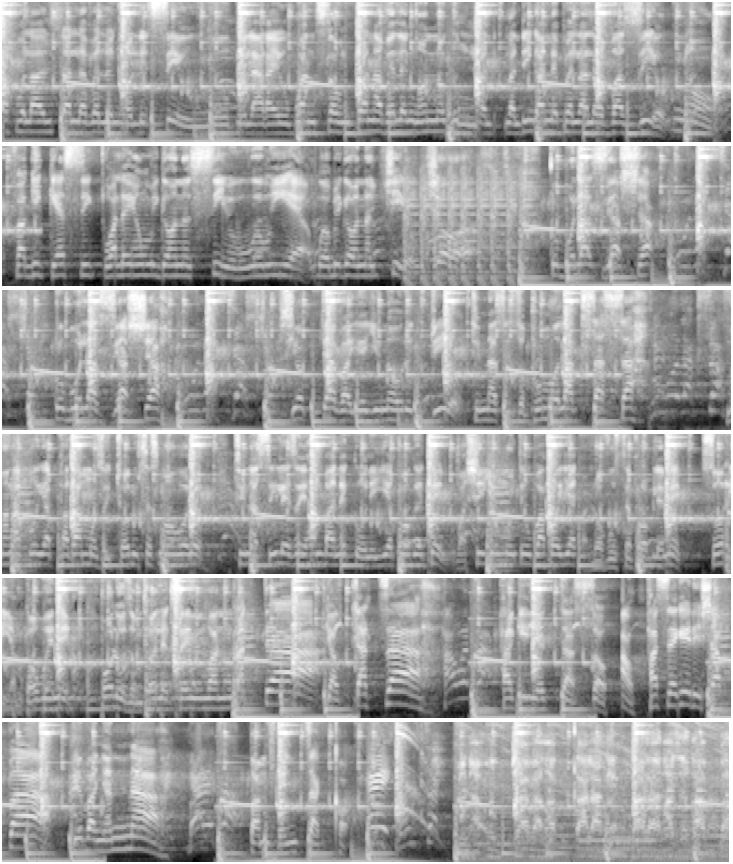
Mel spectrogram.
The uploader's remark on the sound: LIVE AUDIO RECORDING DJ SET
